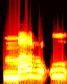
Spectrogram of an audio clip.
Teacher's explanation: را موٹی پڑی جائے گی، کیوں؟ کیونکہ را ساکن اور اس سے پہلے زبر آ رہی ہے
